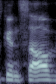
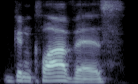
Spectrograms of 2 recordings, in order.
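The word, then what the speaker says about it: Goncalves: all his other videos he says gon Sal is right and then in this one he says gaves that's how I always said it on accident when I mispronounced it was gaves yeah maybe he was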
